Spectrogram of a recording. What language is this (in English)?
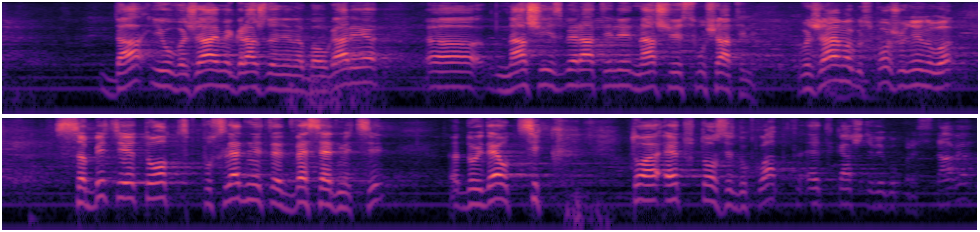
Bulgarian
